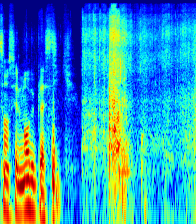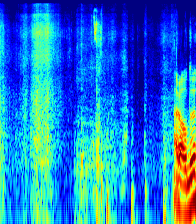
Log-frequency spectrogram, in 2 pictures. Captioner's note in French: bruit de carton qui se déplace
